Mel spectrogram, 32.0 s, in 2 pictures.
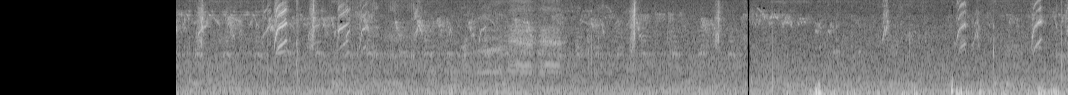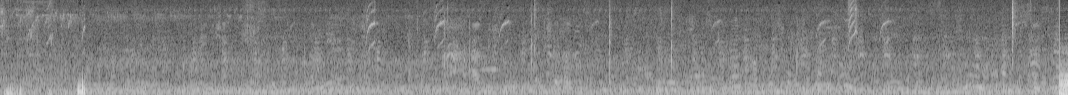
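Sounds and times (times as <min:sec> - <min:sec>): small birds chirping: 0:02.6 - 0:31.8.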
